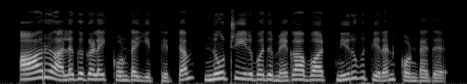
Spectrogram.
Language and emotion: Tamil, neutral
